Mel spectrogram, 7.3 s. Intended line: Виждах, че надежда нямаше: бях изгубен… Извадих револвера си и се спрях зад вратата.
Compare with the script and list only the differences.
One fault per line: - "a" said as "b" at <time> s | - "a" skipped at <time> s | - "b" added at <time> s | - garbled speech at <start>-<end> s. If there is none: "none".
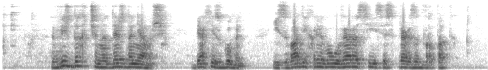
none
